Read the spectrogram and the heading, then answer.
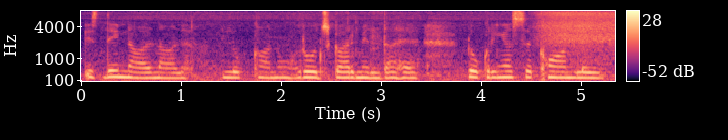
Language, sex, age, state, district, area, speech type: Punjabi, female, 18-30, Punjab, Bathinda, rural, spontaneous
